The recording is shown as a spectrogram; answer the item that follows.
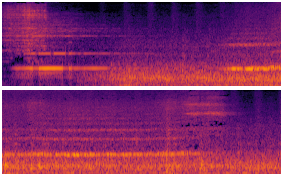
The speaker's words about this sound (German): Ja, okay, das klingt nach einer alten Dampflok, aber damit ging das Eisenbahnfahren nun mal los.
